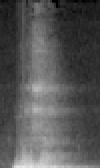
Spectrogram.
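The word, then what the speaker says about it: 武者: て書いて武者って読むんですね。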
